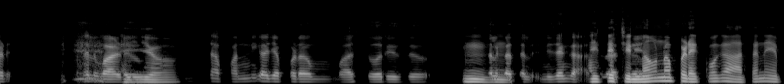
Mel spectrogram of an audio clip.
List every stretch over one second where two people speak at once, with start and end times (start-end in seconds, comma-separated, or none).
none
